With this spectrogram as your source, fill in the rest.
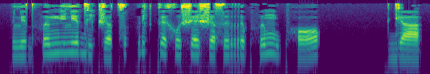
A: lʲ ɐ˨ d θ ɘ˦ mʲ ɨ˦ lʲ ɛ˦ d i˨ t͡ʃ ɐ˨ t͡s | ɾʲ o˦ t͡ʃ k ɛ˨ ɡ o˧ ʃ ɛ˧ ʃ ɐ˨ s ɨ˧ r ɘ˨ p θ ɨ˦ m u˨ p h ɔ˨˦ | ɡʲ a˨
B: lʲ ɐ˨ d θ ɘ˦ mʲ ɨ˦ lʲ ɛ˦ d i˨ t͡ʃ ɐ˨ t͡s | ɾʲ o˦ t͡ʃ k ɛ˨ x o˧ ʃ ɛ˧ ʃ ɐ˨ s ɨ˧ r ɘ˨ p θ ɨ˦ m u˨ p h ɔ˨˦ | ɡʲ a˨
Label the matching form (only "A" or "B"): B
